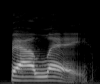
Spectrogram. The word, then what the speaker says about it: ballet: The T is pronounced. But in English, ballet.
